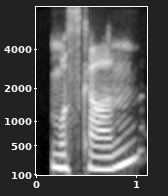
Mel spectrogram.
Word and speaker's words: Moscan: You can find me at Emma Muskan. Very simple, just my name. It's okay. So it's spelled Emma, M-O-S-C-A-N.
